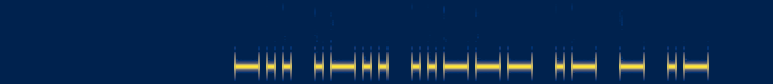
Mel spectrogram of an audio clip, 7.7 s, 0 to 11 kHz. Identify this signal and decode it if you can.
Morse code, heard as a keyed tone, about 15 wpm, 700 Hz. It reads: DL2ATA
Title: DXCC-100 Call Signs - 6 Characters - Repeated 2x - 15wpm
